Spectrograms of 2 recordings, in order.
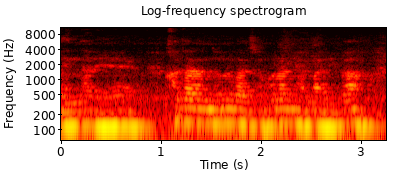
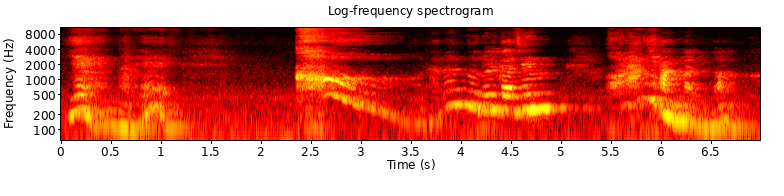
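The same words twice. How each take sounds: First: It is told in a plain, ordinary speaking voice. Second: It is told in a lively, distinctive storyteller voice. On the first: The children lose interest and wander off. The speaker calls it wrong. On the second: The children pay close attention. The speaker calls it right.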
